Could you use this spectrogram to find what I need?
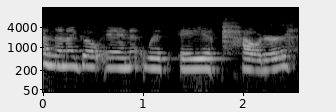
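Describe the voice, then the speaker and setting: Against noticeable background noise and audible room echo, a woman speaks at a fairly high pitch. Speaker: beauty vlogger. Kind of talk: makeup tutorial chat. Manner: casual, many filler words.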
